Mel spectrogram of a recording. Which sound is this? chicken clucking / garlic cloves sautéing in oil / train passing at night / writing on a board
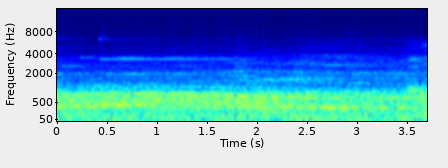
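train passing at night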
